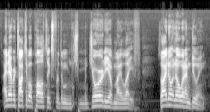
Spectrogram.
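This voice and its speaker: Brief: middle-aged man, imam's Friday sermon, rapid delivery, swings from emphatic to wry. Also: fairly bright tone. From Syria. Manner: impassioned, rising to emphatic peaks then dropping low and wry. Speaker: imam.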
